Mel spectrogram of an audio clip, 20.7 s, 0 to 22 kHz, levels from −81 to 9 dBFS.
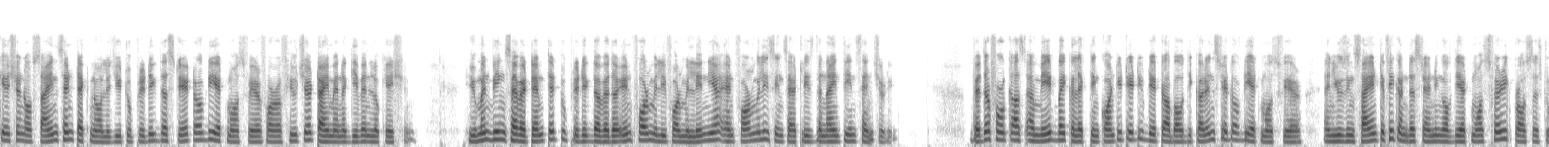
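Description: From start to finish the speech contains nothing above 8.4 kHz and sounds muffled and hoarse, with plainly audible coding damage. The likely cause is Opus compression running in its SILK speech mode at a wideband setting, which fits a low bitrate near 16 kbps.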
